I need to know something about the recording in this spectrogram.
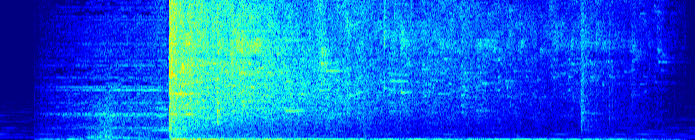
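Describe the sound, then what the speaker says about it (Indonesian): A porcelain doll is slammed down and shatters to pieces with one loud, sudden crash, followed by a rumbling, crackling scatter of fragments that slowly fades. "Cole kemudian membanting Brahms yang menyebabkan boneka itu hancur berantakan"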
